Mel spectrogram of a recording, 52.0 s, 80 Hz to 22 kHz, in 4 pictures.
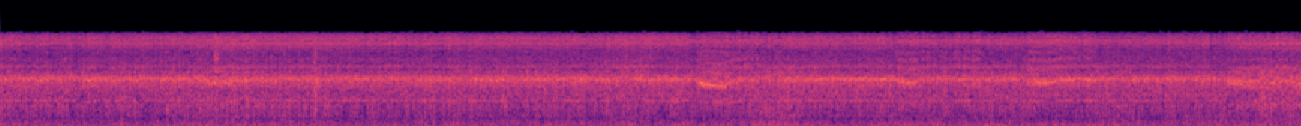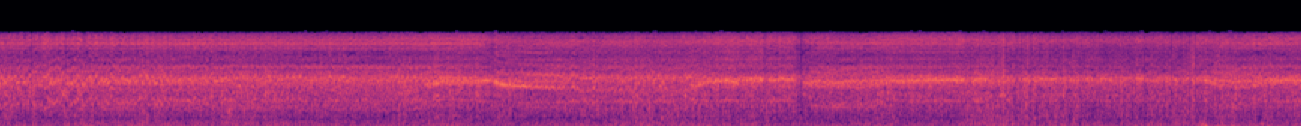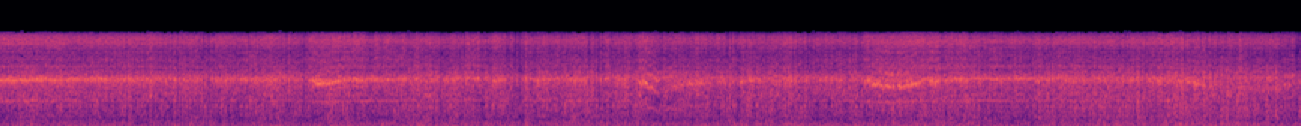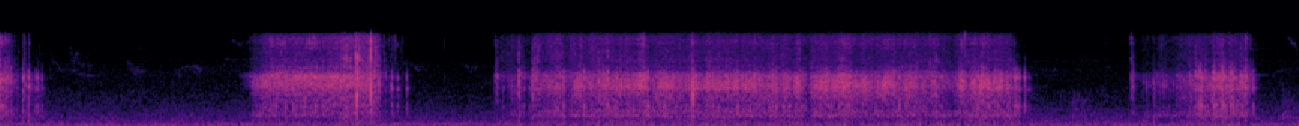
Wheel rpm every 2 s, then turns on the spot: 230, 230, 230, 230, 230, 230, 200, 200, 210, 200, 220, 230, 220, 230, 230, 220, 210, 230, 220, 50, 20, 20, 30, 30, 20, 10.
44-52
